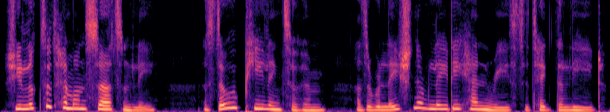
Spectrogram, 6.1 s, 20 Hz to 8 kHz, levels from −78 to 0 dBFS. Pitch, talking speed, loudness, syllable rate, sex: 245 Hz, 195 wpm, -19 LUFS, 5.7 syllables/s, female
